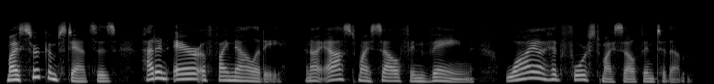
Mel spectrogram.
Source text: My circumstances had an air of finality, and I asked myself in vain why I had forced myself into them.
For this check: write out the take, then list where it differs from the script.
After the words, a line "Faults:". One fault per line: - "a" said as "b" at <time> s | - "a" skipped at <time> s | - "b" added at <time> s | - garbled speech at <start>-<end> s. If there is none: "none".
My circumstances had an air of finality, and I asked myself in vain why I had forced myself into them.
Faults:
none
